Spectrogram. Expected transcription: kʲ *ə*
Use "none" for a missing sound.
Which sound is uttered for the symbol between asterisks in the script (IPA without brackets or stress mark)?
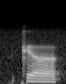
œ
